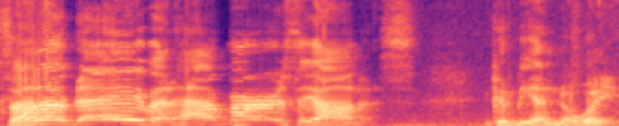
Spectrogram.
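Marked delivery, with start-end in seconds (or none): 0.0-2.8 put-on, high, long drawn-out bellowing cry. Acting out blind beggars crying out as the crowd shushes them: retelling a bellowing cry. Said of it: "bellowing out".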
